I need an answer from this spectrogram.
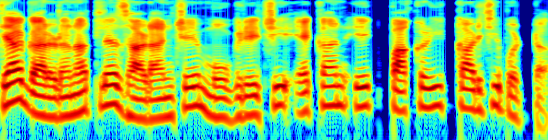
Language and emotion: Goan Konkani, neutral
